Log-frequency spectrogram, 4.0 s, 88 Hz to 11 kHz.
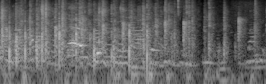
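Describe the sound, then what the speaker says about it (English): A class of Year 5 children gives a short round of clapping, uneven and close, mixed with voices talking over it. "So give yourselves a little clap there."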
